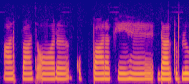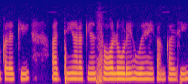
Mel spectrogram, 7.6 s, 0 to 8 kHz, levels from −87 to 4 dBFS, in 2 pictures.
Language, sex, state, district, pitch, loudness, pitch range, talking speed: Hindi, female, Uttar Pradesh, Jyotiba Phule Nagar, 195 Hz, -19 LUFS, 195-200 Hz, 150 wpm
